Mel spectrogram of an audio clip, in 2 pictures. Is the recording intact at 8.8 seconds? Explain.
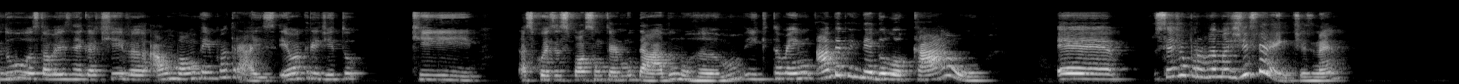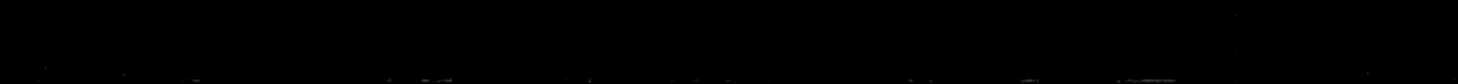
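Yes, the speech runs through 8.8 seconds with no dropout, click, distortion or other fault audible at that point.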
